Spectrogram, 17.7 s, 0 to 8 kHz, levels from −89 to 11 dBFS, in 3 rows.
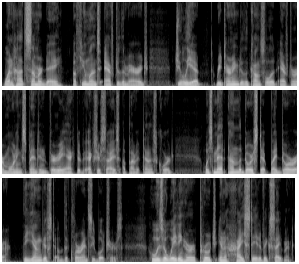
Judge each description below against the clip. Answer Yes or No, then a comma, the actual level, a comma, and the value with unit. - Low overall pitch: Yes, very low, 90 Hz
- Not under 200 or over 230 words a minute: No, average, 175 wpm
